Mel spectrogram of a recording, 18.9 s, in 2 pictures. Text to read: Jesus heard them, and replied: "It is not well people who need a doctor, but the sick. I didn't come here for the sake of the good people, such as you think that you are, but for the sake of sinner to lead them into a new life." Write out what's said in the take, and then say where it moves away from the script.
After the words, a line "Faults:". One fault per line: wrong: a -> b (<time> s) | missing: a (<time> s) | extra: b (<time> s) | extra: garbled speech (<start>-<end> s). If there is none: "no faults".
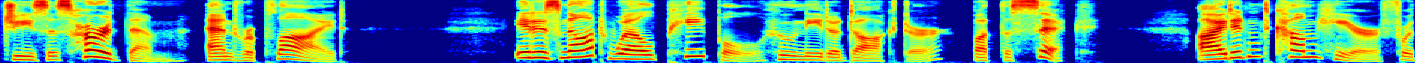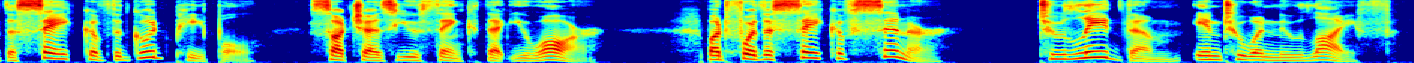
Jesus heard them, and replied: "It is not well people who need a doctor, but the sick. I didn't come here for the sake of the good people, such as you think that you are, but for the sake of sinner to lead them into a new life."
Faults:
no faults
